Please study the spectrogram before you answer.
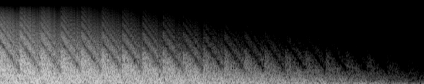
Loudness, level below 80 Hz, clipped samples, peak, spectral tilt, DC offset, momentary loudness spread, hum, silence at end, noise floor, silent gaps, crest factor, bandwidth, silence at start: -15 LUFS; -26 dBFS; under 0.1%; -4 dBFS; -6.5 dB/octave; under 0.1%; 20 LU; none; 0.55 s; -42 dBFS; none; 12 dB; 16 kHz; 0 s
